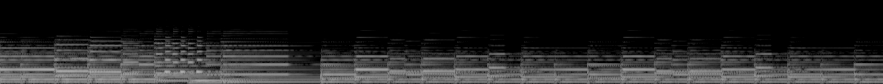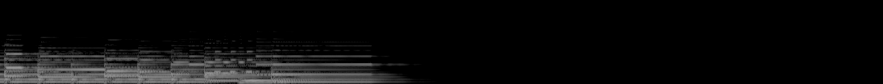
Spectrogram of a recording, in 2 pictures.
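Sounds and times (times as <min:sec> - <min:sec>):
soprano saxophone: 0:00.0 - 0:12.9.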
